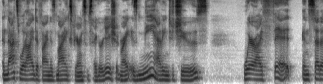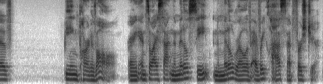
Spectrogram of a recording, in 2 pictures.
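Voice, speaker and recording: A woman with a bass voice and darkish tone talks at a moderate pace. She's an attorney who grew up in Canada, first language Farsi, speaking earnestly and emphatically as a podcast guest in personal reflection, often finishing a point with "right?"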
